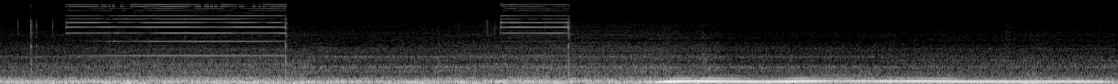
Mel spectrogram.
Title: my 2006 dodge magnum started making this weird buzzing sound when i hit the brake pedal. help!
